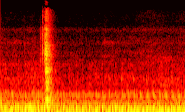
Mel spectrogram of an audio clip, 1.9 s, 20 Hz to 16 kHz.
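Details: 2013 Yamaha 9.9 four-stroke outboard at 800 rpm idle (spec 800): soft, even low idle with a single light clunk shifting into gear, no stall or lurch; a hard clunk would mean idling too fast, so idle speed is right.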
